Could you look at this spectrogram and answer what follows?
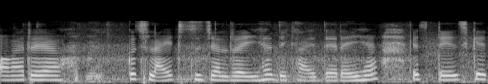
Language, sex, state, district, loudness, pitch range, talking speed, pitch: Hindi, female, Uttar Pradesh, Deoria, -14 LUFS, 190-215 Hz, 170 wpm, 205 Hz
